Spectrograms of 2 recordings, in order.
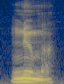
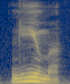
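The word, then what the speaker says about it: Pneuma: happening the p is the p is completely silent Numa I know thatp is silent but I want to say it because it helps me pronounce things Numa I do like this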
